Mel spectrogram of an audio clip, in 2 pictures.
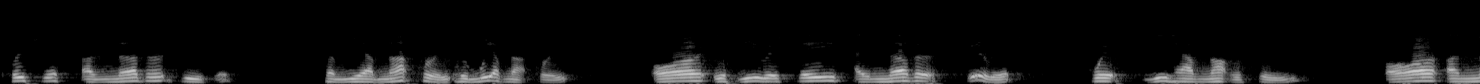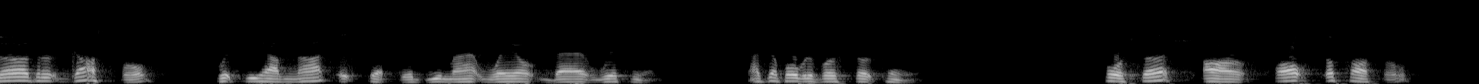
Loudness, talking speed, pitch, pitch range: -24 LUFS, 100 wpm, 140 Hz, 125-160 Hz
